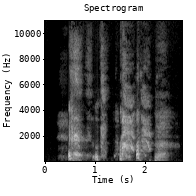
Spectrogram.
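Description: A sick person coughs in a few harsh, rough bursts with brief gaps between them.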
